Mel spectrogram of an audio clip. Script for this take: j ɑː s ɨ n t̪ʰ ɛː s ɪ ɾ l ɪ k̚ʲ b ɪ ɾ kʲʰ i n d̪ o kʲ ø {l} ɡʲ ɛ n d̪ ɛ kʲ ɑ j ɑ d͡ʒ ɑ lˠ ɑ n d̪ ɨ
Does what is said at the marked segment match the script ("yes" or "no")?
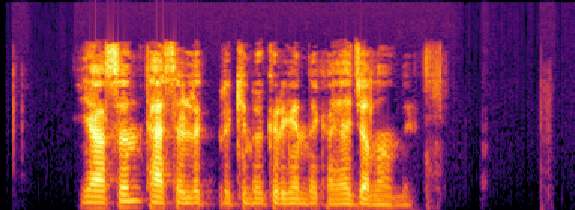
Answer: no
